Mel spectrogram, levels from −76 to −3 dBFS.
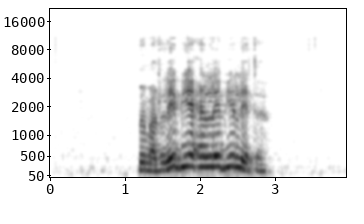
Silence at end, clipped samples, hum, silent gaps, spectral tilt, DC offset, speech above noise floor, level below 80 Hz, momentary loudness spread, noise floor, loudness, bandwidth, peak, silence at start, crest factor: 1.05 s; under 0.1%; none; none; -6 dB/octave; under 0.1%; 49 dB; -62 dBFS; 18 LU; -64 dBFS; -16 LUFS; 11.5 kHz; -2 dBFS; 1.2 s; 16 dB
